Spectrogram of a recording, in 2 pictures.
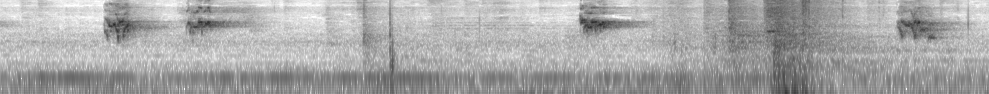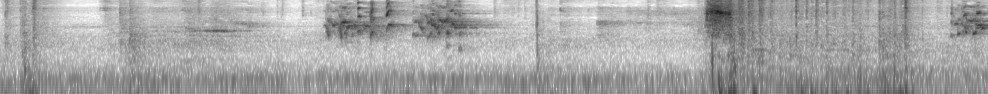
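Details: Fischer's lovebird giving short, shrill, high chirps in scattered bursts, with wing flapping, sharp knocks and thuds, and a steady low hum throughout.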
